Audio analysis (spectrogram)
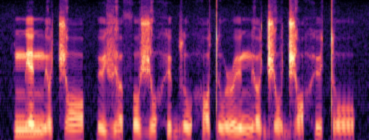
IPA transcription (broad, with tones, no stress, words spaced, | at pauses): mʲɛ˦ mʲɔ˨t͡ʃɔ˦ | y˨vʲɔ˨ θo˨ʒo˨hy˦ blu˨hɔ˨tu˨ɹy˦ mʲɔ˨d͡ʒo˨d͡ʒɔ˨hy˦ to˦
